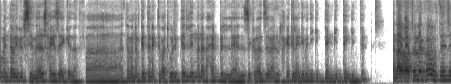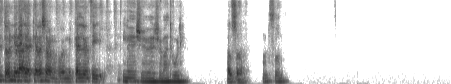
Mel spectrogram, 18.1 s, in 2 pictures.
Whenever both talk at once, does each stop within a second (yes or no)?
yes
